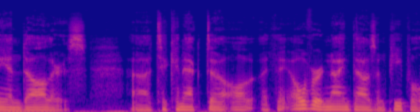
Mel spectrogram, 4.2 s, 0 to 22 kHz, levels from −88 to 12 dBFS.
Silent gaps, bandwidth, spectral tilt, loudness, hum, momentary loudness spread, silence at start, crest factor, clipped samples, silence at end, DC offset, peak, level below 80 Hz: none; 14 kHz; -6.5 dB/octave; -33 LUFS; none; 11 LU; 0 s; 16 dB; under 0.1%; 0 s; under 0.1%; -16 dBFS; -48 dBFS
